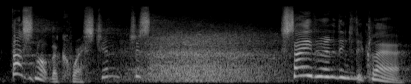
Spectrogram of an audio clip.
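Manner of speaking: high, indignant, pompous correction; indignant pompous Wilde. Retold or imitated. Wilde indignantly correcting the customs officer.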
